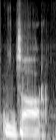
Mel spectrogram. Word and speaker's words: জ্বর: এটা প্রথমে দত্ত হবে জ্বর জ্বরে ব আছে সেজন্য বফলা উচ্চারিত হয়নি তার মানে যদি প্রথমে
